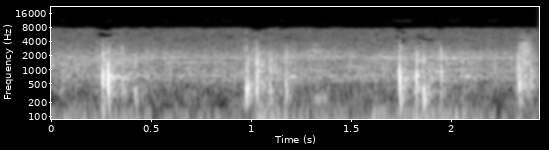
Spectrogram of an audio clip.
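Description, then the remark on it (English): Slow, evenly spaced footsteps, about four heavy steps each with a soft scuffing follow-through, walking at an unhurried pace with no voices over them. “Keep walking. Turn in the next door.”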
